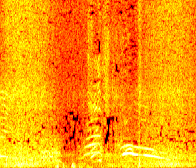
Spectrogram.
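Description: Water splashes as someone falls in.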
